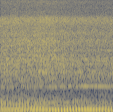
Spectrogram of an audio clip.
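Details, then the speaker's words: Mahindra Rexton after left-side wheel hub bearing replacement (new hub with ABS sensor), customer had reported loud noise from left wheel; now pulling away with deep, even engine rumble, no hum or grinding from wheels — repaired, driving normally. "വണ്ടി ഇറങ്ങിപ്പോയി സെറ്റായിട്ട് കേട്ടോ."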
